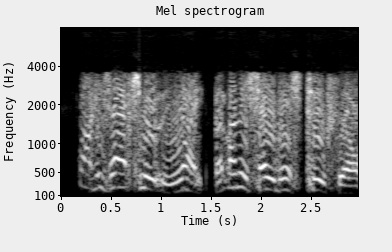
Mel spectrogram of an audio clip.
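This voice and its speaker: Noticeable background noise behind a man's lively intonation. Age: 80s+. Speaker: guest, activist. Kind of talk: radio interview.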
